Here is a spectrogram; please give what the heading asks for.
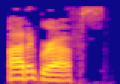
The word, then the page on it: autographs: British English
